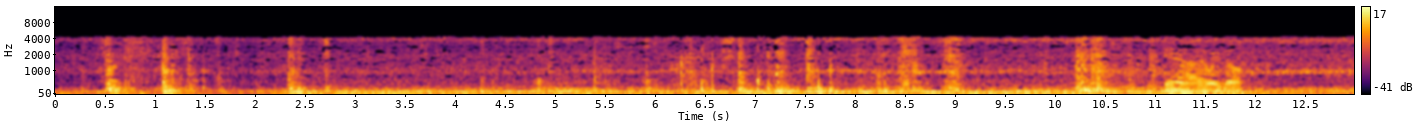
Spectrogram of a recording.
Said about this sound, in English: Well, I guess it's hard to check the engine number anyway. Yeah, I'll get the hood released.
